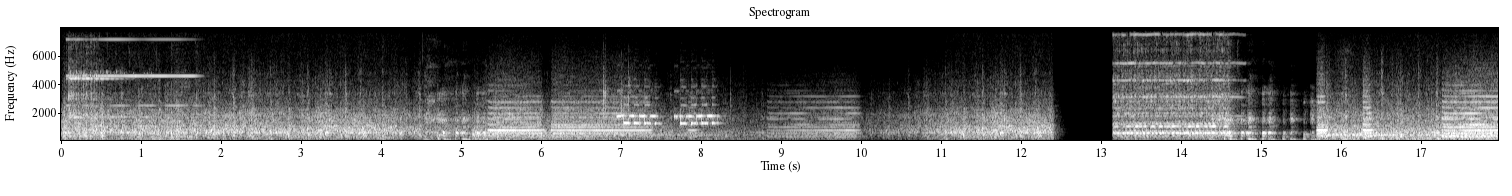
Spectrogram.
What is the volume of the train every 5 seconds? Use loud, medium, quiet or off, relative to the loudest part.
medium, medium, medium, loud.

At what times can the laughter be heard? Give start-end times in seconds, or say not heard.
4.5-5.6, 14.3-16.2.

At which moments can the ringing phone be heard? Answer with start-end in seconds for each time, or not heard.
0.1-1.8, 6.8-8.4, 13.1-14.8.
